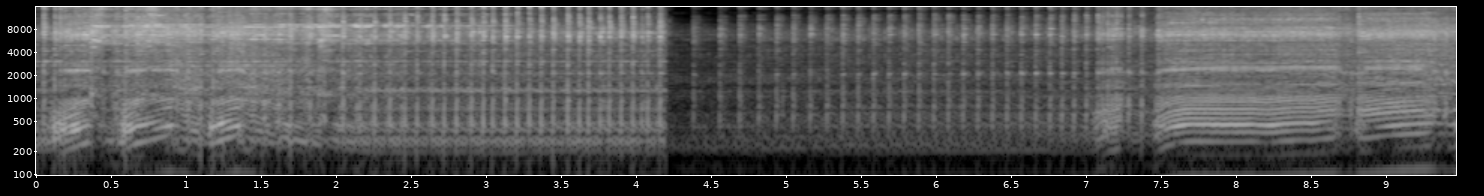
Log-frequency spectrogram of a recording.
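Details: New Stihl FS 120 two-stroke trimmer that wouldn't start after break-in; its spark plug sparked but gave insufficient ignition and was replaced with a scooter plug. Now a raspy buzz revs up, drops to a fast even idle, then revs again, running cleanly.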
